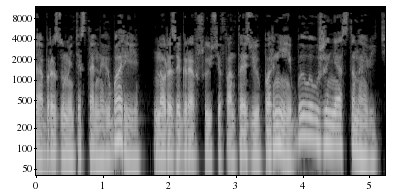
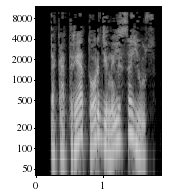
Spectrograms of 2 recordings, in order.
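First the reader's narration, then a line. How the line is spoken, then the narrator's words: Irritated fed-up question. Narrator (Russian): раздраженно переспросил Ботлер, которого эта лишняя болтовня порядком уже достала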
